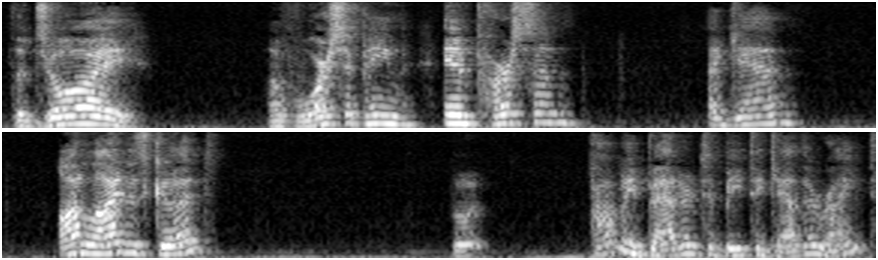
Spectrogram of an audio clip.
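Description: A pastor giving a reflective Holy Week meditation, speaking gently in short phrases with long pauses and asking the listener many questions. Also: mid-range voice, animated.

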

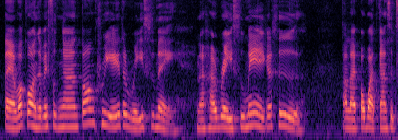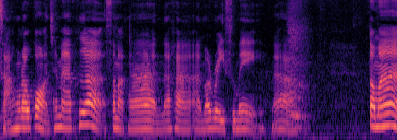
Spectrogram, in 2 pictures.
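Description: Woman teacher from thailand going over a lesson, chatty, slows right down on the english bits. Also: mid-range voice. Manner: explains in Thai, reads English phrases slowly and clearly; polite sentence endings, chatty asides. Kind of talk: recorded lesson explanation.

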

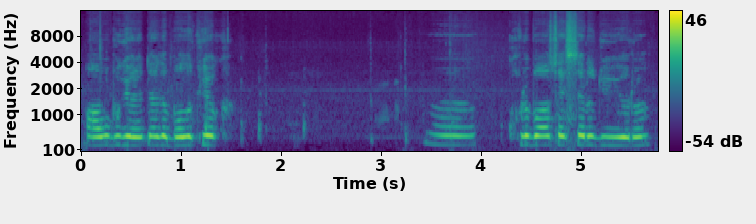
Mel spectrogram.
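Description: A young man giving casual, joking let's-play commentary, brash and quick to swear at enemies while talking to his viewers. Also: very high voice, completely flat delivery, mellow. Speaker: gamer.

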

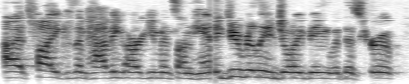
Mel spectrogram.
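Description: A slightly hoarse woman giving measured, explanatory rules analysis on a studio football panel. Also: medium pitch, steady tone, no echo, rough recording. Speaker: refereeing analyst.

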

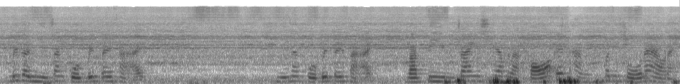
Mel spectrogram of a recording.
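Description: A young male tutor rattles through a math lesson at a quick clip, casual and joking as he keeps checking that his students follow. Loud background noise sits under his voice throughout. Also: high-pitched.

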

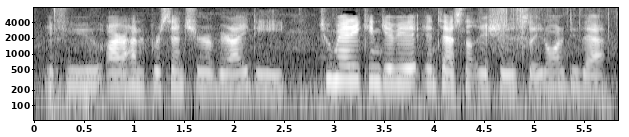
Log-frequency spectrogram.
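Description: High-voiced older woman vlogging outdoors. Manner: chatty, informal, lying on the forest floor. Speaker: forager vlogger. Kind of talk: casual outdoor vlog. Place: open spring woods, outdoors. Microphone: camera set a few feet away on the ground. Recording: outdoor noise in the background.

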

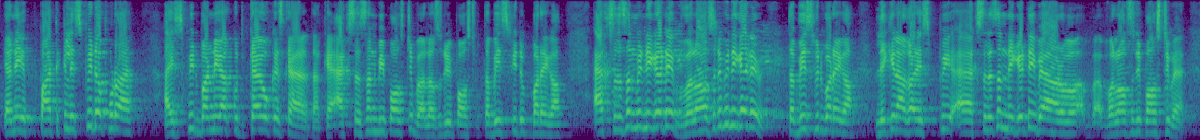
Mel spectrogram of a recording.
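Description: Brief: male physics lecturer, higher-pitched voice, repeats and quizzes. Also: fast, a bit bright. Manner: quizzing questions, repeating phrases. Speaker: physics teacher. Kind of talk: classroom lecture.

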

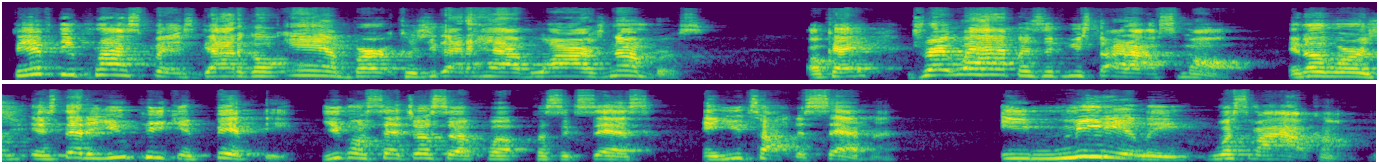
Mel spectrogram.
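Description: A man's voice: sits high, lively intonation, a little fast, pushed and bright, reverberant. A man coaching a group on a video call, stressing and repeating his key points and quizzing listeners. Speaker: business trainer.

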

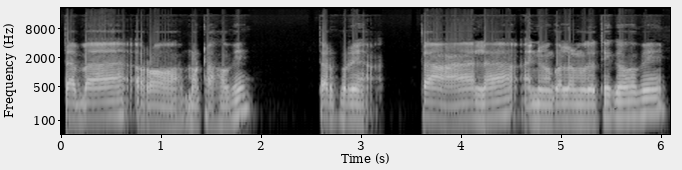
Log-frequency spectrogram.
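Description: A man teaching how to pronounce a prayer, repeating each phrase slowly for learners. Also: on the low side, steady tone, vocal fry, smooth, no echo. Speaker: religious teacher. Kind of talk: recitation lesson.

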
